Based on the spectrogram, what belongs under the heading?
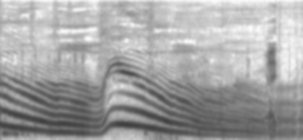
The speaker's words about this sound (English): The cat is driving the cop car, doesn't know how to work the siren, so just meows out the window.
